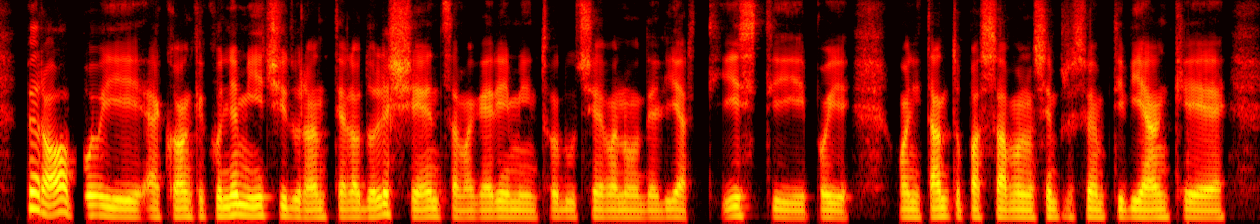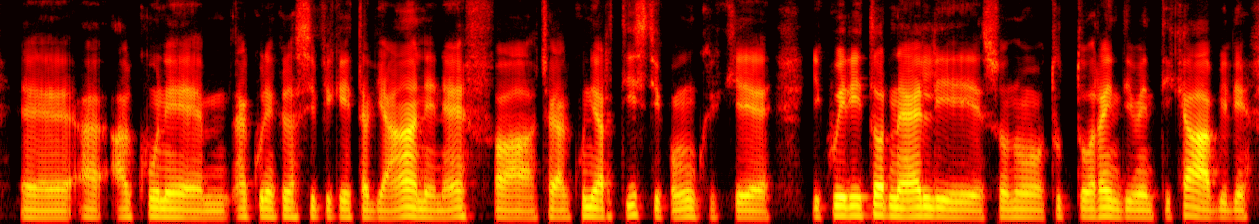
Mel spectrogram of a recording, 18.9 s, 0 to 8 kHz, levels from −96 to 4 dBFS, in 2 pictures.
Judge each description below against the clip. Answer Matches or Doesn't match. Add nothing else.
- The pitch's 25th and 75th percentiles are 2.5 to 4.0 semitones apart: Doesn't match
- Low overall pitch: Matches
